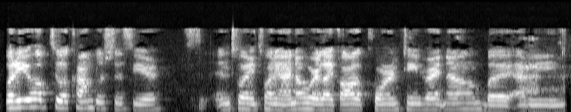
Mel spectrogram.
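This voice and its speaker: A woman's voice: low-pitched, fairly even intonation, fairly quick, poor audio. An American woman hosting an interview podcast, chatting casually in an informal, slangy and emphatic way. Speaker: podcast host.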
